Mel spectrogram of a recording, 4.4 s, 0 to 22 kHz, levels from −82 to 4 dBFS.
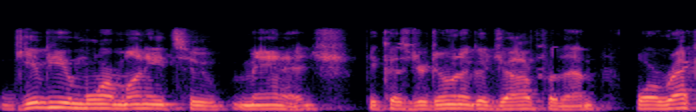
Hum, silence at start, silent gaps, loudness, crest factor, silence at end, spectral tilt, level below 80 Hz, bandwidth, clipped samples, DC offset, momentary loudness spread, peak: none; 0 s; none; -21 LUFS; 12 dB; 0 s; -7 dB/octave; -66 dBFS; 8 kHz; under 0.1%; under 0.1%; 8 LU; -8 dBFS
